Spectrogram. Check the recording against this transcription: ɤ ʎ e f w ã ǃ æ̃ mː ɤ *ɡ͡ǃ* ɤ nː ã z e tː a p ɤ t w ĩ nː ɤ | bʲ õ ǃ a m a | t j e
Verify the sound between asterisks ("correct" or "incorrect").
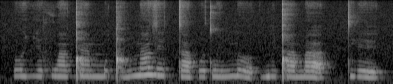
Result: correct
